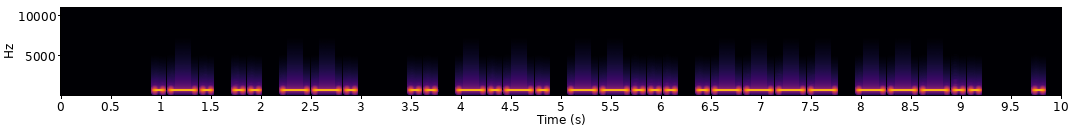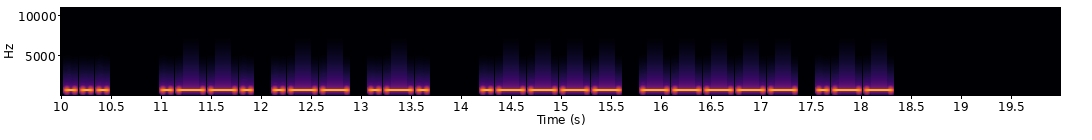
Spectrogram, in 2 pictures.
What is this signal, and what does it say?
Morse code, heard as a keyed tone, about 15 wpm, 700 Hz. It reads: RIG IC718 ES PWR 10W
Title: Practice QSO - Exchange 2 - Info - 15wpm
